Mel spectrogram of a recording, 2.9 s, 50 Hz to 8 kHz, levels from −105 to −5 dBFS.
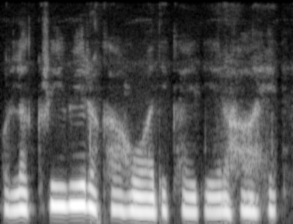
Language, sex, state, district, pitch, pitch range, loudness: Hindi, female, Arunachal Pradesh, Lower Dibang Valley, 170 Hz, 155-185 Hz, -15 LUFS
